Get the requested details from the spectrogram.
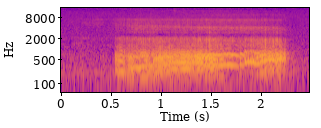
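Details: Pug snoring while asleep: one long, rattling, vibrating snore on the in-breath from a small flat-faced dog in a quiet room.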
